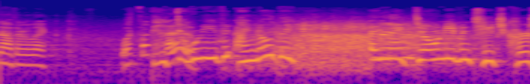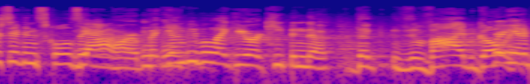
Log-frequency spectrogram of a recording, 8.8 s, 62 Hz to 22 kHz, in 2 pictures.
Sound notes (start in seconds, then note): 2.2 audience laughs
